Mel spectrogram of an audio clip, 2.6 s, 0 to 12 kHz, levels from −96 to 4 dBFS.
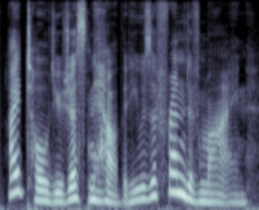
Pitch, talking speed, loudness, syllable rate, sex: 175 Hz, 275 wpm, -17 LUFS, 5.2 syllables/s, female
